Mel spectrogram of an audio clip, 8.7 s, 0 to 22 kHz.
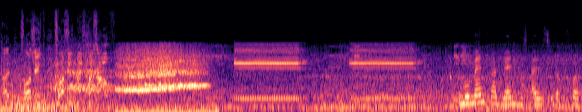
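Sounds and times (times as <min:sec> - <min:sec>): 
car tires skidding as a car brakes hard: 0:00.0 - 0:03.4
speech: 0:00.1 - 0:02.2, 0:06.9 - 0:08.7
car horn blasts: 0:03.0 - 0:07.0.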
